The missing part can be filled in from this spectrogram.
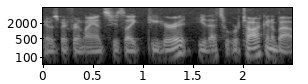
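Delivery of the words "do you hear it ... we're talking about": whisper, quieter. Retelling a friend waking them at night: imitating Lance whispering. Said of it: "Lance is whispering to me".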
